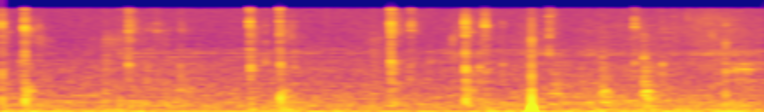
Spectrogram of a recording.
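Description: Rapid, irregular clicks of keys on a computer keyboard as code is typed, close and fairly quiet, with no voices.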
